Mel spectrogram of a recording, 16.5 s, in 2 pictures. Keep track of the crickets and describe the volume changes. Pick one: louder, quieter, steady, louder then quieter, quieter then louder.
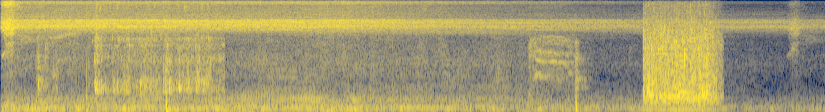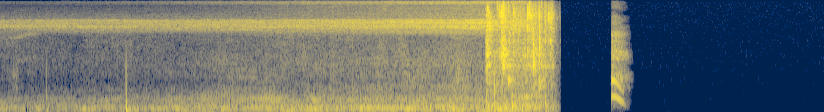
quieter then louder.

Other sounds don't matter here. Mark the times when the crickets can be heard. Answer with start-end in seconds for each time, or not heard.
0.0-13.6.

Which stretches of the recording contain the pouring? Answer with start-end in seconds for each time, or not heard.
0.3-2.2, 6.4-7.2, 13.1-13.8.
